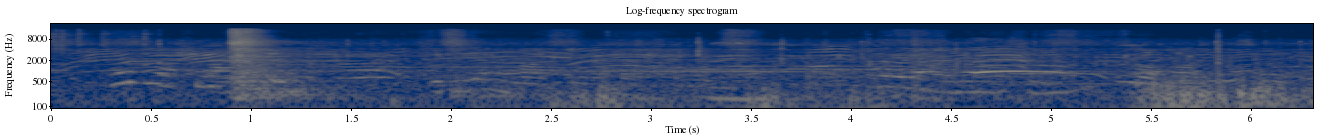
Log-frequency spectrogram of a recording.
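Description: Distant voices of players and spectators calling and chatting across an open field, with one sharp knock about a second in.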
